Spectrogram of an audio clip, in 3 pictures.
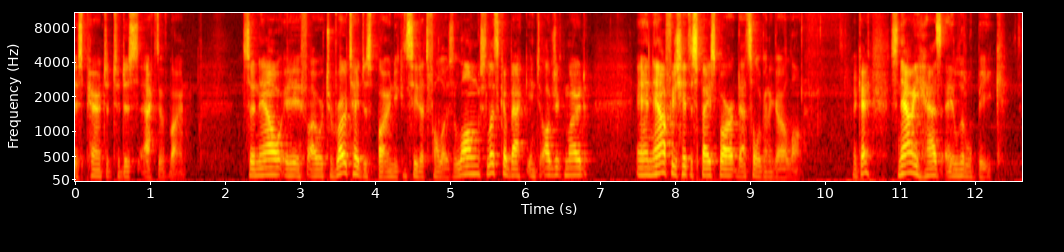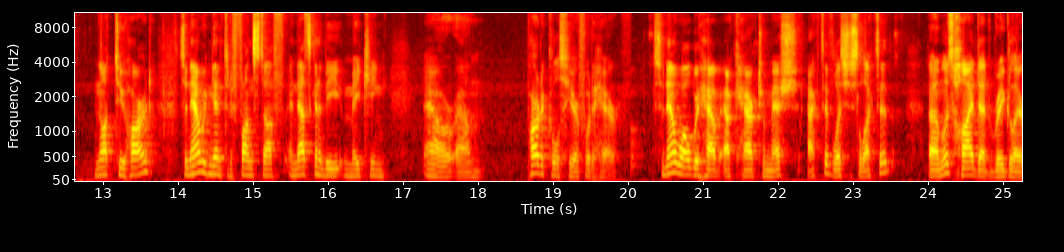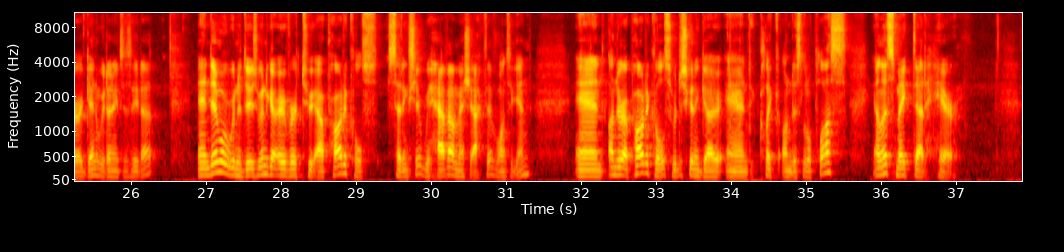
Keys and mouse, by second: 3.4 r, 5.4-21.4 drag, 8.0 space, 8.5 z, 9.7 alt+a, 10.5 KP_1, 13.7 space, 21.4-24.6 middle drag, 22.4 g, 24.6-26.5 drag, 26.5-28.5 middle drag, 28.5 click, 28.6-34.0 middle drag, 30.1 g, 34.0-36.8 drag, 36.8-37.8 middle drag.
